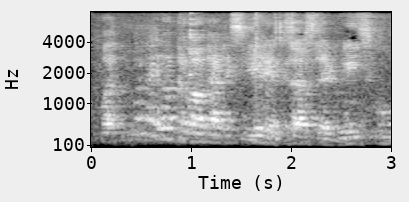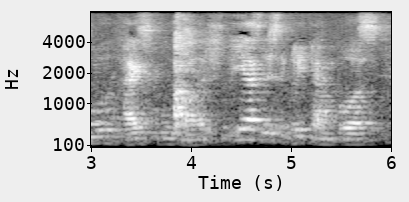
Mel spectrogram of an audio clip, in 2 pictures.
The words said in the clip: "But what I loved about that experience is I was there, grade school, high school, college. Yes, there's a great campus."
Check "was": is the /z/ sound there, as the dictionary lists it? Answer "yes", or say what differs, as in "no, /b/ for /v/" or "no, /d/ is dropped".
no, /s/ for /z/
